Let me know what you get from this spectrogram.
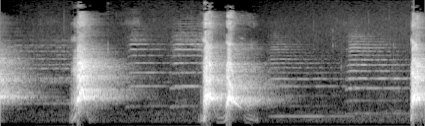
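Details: Pet dogs reacting to a TV theme tune with loud, ringing barks, a quick double bark near the middle and another at the end, while steady tones of the theme music hum between them.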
